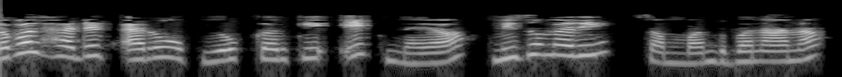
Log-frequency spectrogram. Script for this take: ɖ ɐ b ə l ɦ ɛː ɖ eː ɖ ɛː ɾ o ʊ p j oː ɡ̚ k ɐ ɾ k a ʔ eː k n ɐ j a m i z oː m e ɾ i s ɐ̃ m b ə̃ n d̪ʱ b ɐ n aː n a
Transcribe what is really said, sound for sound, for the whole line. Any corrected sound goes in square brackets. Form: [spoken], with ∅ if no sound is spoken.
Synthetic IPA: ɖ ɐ b ə l ɦ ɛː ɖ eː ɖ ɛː ɾ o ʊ p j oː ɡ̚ k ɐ ɾ k [e] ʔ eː k n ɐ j a m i z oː m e ɾ i s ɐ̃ m b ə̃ n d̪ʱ b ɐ n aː n a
